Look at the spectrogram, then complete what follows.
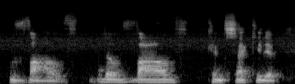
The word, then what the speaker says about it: vav: It looks like wow, the way he transliterates it. We don't have to go into why that's the case. It's pronounced vav, the vav consecutive.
